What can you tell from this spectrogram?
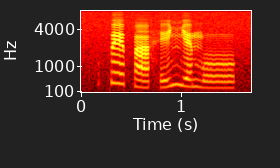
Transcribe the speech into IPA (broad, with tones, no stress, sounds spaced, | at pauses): p ɛ˦ p ã˨ h e˨˦ ɲ ɛ˧ m oː˧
